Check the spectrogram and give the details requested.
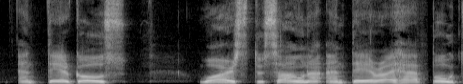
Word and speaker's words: sauna: people in Finland but it's supposed to say Sona third is from here so it's sufficient sound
